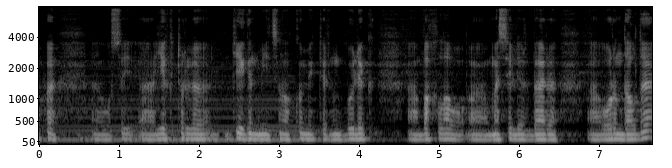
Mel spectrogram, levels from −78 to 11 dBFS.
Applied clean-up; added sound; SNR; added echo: none; Bowed string instrument; 18 dB; reverberation time 0.4 s.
